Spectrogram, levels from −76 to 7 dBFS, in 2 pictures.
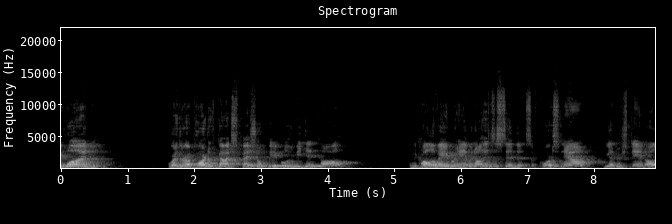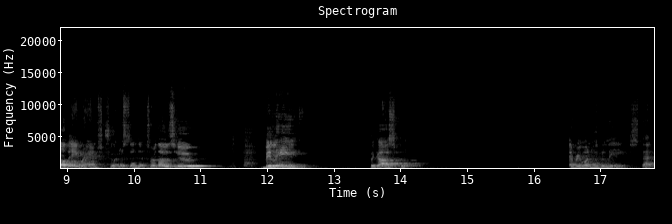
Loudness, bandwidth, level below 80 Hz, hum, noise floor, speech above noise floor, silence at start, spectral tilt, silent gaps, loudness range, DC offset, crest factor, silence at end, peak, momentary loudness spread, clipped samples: -33 LUFS; 14 kHz; -88 dBFS; none; -84 dBFS; 51 dB; 0 s; -4.5 dB/octave; none; 11 LU; under 0.1%; 22 dB; 0 s; -12 dBFS; 17 LU; under 0.1%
